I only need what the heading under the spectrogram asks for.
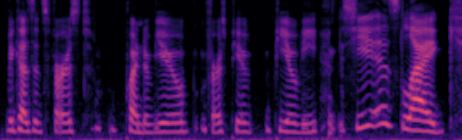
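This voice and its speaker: A woman's voice: mid-range voice, fairly bright tone, no echo. A woman co-hosting a podcast, chatting casually about writing. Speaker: podcast co-host and co-writer.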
